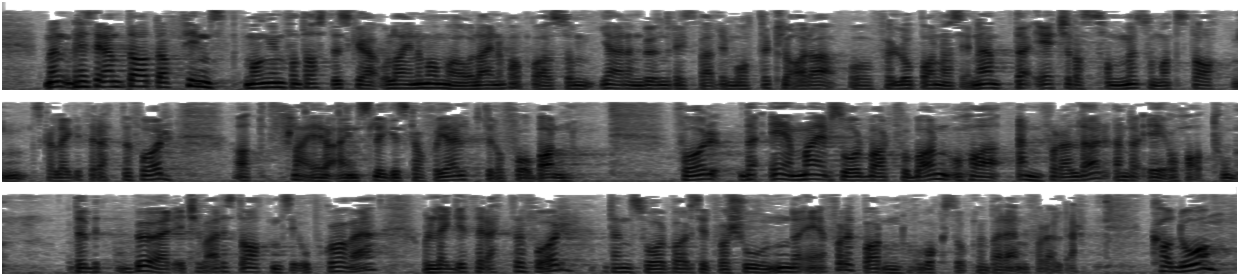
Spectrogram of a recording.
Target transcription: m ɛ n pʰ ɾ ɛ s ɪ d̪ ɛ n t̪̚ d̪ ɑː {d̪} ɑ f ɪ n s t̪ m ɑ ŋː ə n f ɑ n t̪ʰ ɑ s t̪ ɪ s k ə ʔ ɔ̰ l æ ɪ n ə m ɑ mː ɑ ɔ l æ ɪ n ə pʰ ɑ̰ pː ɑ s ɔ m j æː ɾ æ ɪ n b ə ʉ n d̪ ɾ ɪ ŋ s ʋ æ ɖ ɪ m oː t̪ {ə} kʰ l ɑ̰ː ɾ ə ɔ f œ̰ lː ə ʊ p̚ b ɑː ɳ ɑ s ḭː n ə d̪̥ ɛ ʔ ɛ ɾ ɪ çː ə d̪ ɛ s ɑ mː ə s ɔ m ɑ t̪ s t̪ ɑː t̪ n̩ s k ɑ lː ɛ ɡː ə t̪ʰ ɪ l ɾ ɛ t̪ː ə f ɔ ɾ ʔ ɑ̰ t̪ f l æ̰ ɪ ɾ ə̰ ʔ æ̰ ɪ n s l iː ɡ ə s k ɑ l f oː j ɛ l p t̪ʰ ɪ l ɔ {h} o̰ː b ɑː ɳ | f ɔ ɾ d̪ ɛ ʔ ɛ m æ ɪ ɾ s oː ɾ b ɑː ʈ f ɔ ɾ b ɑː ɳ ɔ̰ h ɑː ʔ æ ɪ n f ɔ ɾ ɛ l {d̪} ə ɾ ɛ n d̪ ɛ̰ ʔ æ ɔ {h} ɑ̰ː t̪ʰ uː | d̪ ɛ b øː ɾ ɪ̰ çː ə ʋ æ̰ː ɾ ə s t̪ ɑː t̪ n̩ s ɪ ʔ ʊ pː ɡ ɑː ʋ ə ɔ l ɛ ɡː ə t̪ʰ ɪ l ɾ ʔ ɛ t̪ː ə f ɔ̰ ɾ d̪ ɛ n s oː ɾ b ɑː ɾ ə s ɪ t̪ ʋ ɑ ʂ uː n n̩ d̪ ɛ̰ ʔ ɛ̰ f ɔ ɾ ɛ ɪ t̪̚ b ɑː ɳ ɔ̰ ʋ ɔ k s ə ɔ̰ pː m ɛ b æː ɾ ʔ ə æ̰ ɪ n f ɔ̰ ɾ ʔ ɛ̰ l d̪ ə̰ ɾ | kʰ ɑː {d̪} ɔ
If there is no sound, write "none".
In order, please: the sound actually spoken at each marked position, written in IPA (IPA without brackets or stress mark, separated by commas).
t̪, ə, f, d̪, h, d̪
